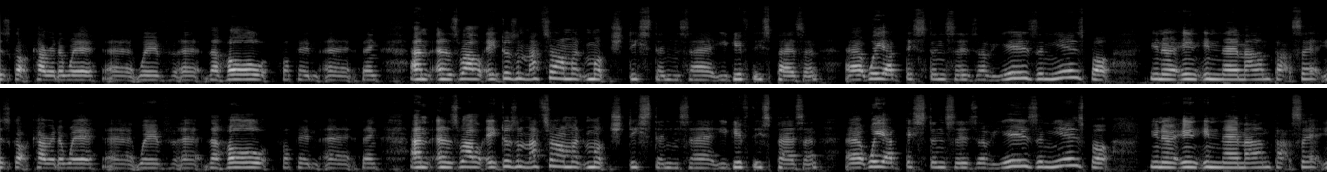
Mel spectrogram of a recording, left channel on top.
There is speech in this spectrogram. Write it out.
got carried away with the whole fucking thing. And as well, it doesn't matter how much distance you give this person. We had distances of years and years, but, you know, in their mind, that's it,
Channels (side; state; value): both; normal; correlation 0.57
